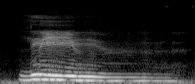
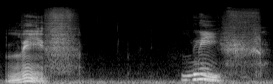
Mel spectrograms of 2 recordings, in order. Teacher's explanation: if you don't have enough vibration in your V's they'll end up sounding like the F because they're exactly the same one has vocal cord vibration the · one has vocal cord vibration the other is unvoiced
